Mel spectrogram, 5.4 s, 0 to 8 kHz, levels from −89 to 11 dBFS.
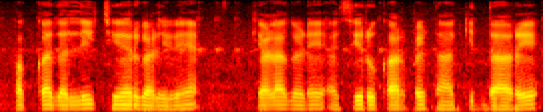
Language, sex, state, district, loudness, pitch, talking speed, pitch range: Kannada, male, Karnataka, Koppal, -18 LUFS, 100 Hz, 75 wpm, 95-105 Hz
